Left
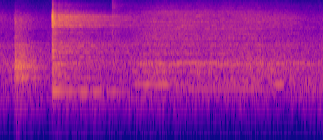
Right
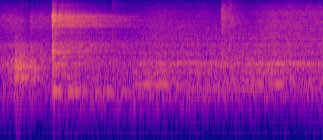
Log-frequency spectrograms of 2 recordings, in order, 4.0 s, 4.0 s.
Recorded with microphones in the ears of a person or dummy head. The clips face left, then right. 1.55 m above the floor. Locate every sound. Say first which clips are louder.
0.7 s a snare drum: left 3 dB; 5° left (ahead or behind), 1.0 m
